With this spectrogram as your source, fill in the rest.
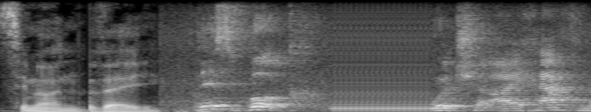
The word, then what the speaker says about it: Simone Weil: This name is pronounced Simone Weil. The A sound in French doesn't exactly exist in English, but it's pretty close to the A sound, as in to pay, so it's Simone Weil.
